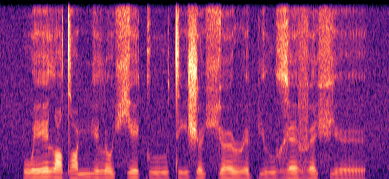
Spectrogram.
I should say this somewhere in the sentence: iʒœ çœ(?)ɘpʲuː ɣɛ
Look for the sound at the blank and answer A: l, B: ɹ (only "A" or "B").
B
